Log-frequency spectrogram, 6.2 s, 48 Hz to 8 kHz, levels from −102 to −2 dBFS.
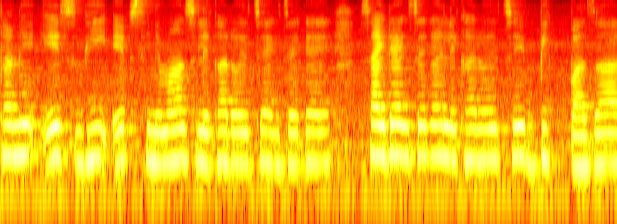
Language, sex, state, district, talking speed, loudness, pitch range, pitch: Bengali, female, West Bengal, Purulia, 175 wpm, -19 LUFS, 195-225 Hz, 210 Hz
